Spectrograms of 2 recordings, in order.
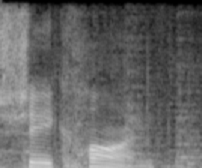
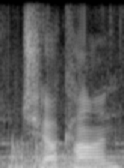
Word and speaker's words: Chakan: it, I might add, it's pronounced Chakan. But I've heard most of the people I've met that actually know of that game pronounce it as Chakan, which makes some sense because K-A-N, Khan.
